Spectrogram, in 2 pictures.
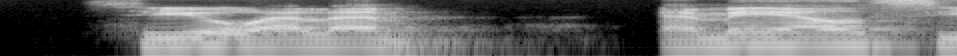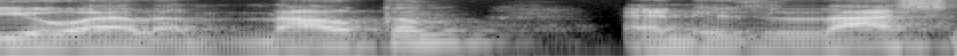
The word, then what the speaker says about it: Malcolm: Malcolm. Malcolm. Malcolm. The second L is silent. Colm. Malcolm.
